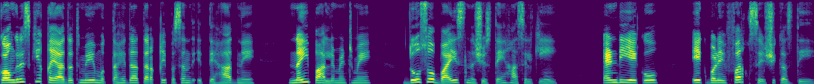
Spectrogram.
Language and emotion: Urdu, neutral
